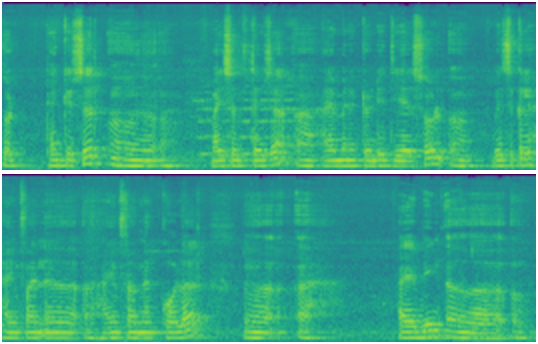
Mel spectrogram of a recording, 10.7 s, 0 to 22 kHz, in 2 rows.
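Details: 23-year-old man who has stammered since childhood, pre-therapy sample recorded before speech therapy, complaining of non-fluent speech; stuttering.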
